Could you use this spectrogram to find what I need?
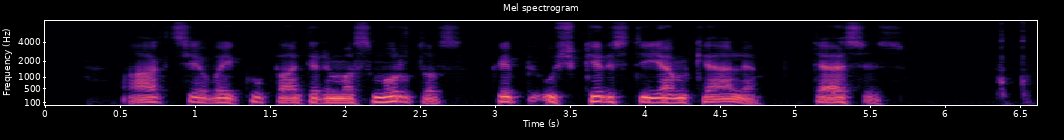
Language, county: Lithuanian, Vilnius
